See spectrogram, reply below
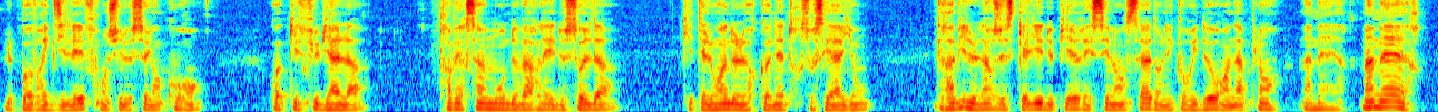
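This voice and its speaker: A man narrating an old French tale as an audiobook, in a measured, expressive storytelling manner. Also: mid-range voice. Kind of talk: audiobook reading of a classic story.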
